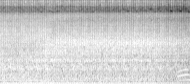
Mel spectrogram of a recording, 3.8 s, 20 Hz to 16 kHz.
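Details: Dyna Rino with the B12 diesel, first start after a full engine overhaul and reassembly: an even, steady idle with a smooth regular beat and no knocks or misses, sounding healthy.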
